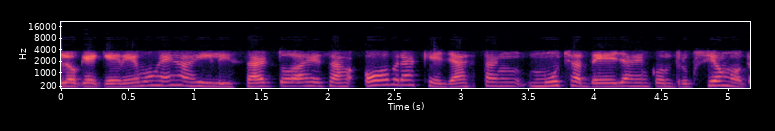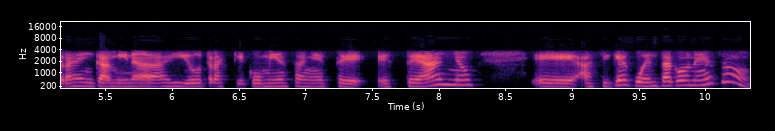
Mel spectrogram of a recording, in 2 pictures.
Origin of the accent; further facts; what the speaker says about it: Carolina, Puerto Rico; yo soy de Carolina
